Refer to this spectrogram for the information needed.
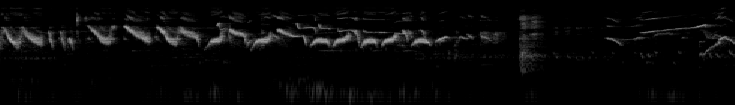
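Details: Caged Chinese hwamei with a spread tail and large build, tame and strong at competition singing, pours out rapid looping whistles that sweep up and down, broken by one sharp click before high rising whistles resume.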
